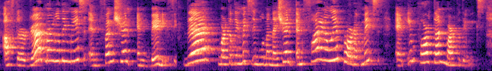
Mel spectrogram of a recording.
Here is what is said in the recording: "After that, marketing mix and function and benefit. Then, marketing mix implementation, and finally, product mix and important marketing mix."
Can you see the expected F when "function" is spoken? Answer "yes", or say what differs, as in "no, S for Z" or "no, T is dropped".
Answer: yes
